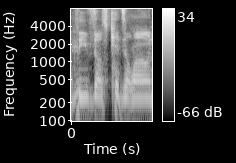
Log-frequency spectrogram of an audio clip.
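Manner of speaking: plain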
